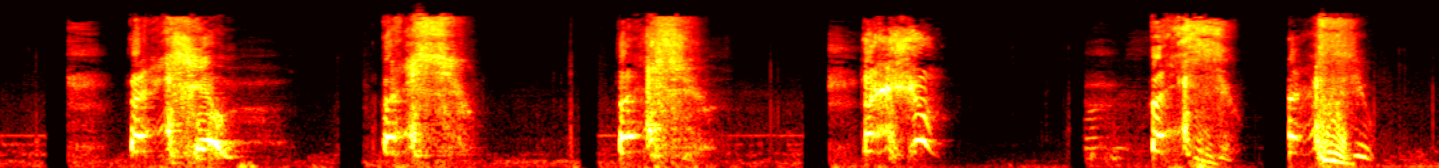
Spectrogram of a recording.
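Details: Six separate sneezes, each a sharp inhaled catch then a loud, wet, explosive burst; wet sneezes.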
